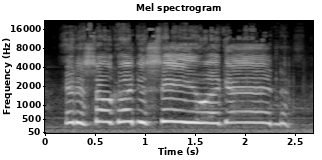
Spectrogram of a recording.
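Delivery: huge booming voice, pitched high, very loud. Game master voicing Lulu speaking telepathically to the player, booming Lulu voice. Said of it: "a booming voice".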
